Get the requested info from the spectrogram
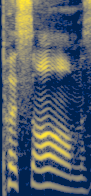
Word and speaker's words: psalms: Did you know that in Greek, which is where the word psalm comes from, the P was actually pronounced like in other words in our language that have a silent P on the front of them had a pronounced P, pneumonia, pterodactyl, psalms, and now I'm introducing you to psummer.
